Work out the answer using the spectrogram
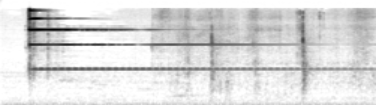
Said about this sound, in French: Voici un oiseau cloche à tête blanche. Cet oiseau habite en Amérique du Sud. Son cri ressemble à des cloches qui sonnent. Il y a de longs morceaux pointus qui poussent du bec de l'oiseau mâle.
